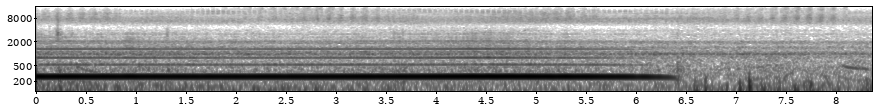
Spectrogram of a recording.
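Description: Wooden end-blown flute holding one long, steady low note, which stops about six seconds in, leaving a pause with only a faint low rumble.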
